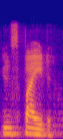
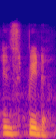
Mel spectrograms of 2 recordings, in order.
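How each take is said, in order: First: "इंस्पाइड" said as in-SPIDE, long i; alternative pronunciation. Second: "इंसिपिड" run together as in-spid, short i; alternative pronunciation. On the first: Teacher offering learners another reading of insipid, alternative pronunciation "इंस्पाइड". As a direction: say "इंस्पाइड" with an eye vowel in the last syllable. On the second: Teacher offering learners either reading of insipid, short-vowel pronunciation "इंसिपिड". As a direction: say "इंसिपिड" with a short i in the last syllable. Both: Shown as a demonstration. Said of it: "जो भी बोलें".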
